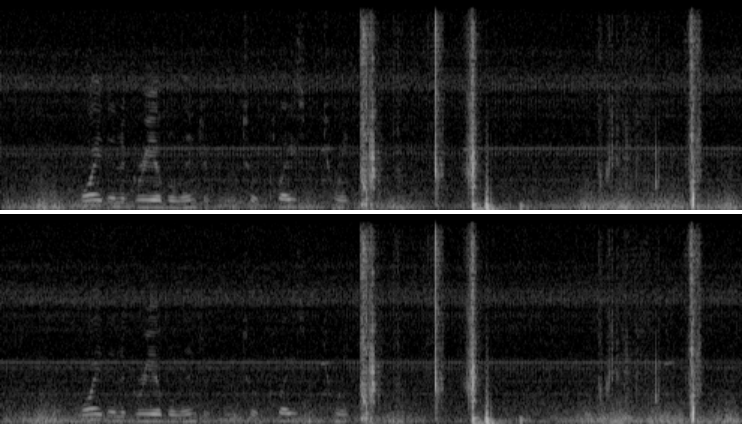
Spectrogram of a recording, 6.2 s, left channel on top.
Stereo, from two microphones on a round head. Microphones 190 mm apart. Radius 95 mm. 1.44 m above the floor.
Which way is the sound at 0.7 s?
20° left (ahead or behind).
